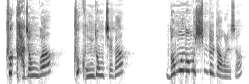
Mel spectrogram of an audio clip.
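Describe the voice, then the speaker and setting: With a high voice, this pastor tells parables and questions the congregation during a church sermon. He alternates forceful, loud emphasis with quiet passages that drop almost to a whisper.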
